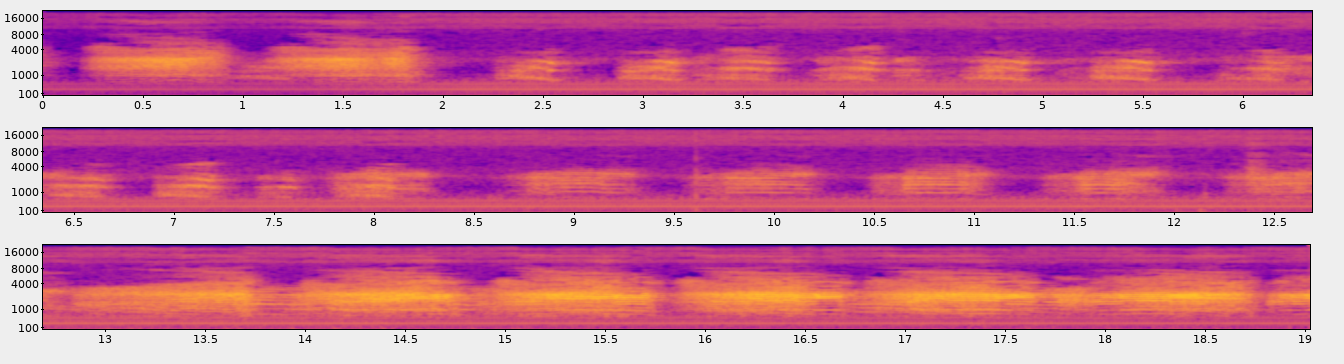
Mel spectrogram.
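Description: Red-eyed tree frogs give short, dry clucking chacks, about one a second, growing louder toward the end.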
